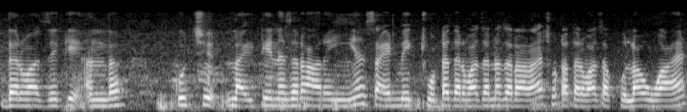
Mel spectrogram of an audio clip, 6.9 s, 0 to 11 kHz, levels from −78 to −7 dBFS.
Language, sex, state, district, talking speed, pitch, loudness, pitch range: Hindi, female, Uttar Pradesh, Muzaffarnagar, 200 wpm, 190 Hz, -16 LUFS, 185-200 Hz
